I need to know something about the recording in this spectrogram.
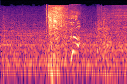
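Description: A grappling line fires with a sharp whoosh.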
